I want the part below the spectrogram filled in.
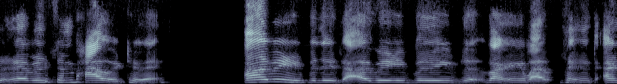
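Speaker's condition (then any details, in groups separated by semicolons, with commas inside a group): Cerebral palsy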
